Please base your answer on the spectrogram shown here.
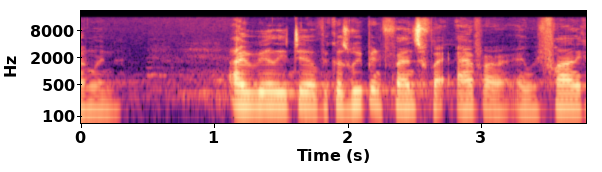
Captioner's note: laughter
